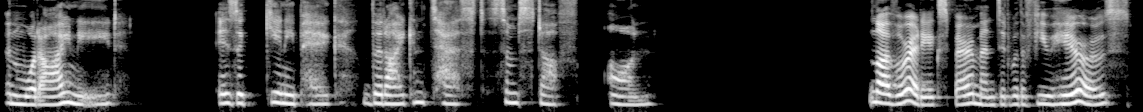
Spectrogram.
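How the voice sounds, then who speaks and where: Slow-talking, smug young villainess, acted by a woman. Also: fairly high pitch, steady tone. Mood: smug, gloating. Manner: slow, smug, taunting delivery. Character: cute smug young villainess, teasing, mocking, manipulative. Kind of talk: scripted roleplay audio addressed to the listener.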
